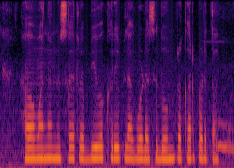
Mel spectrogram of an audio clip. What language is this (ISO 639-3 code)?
mar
